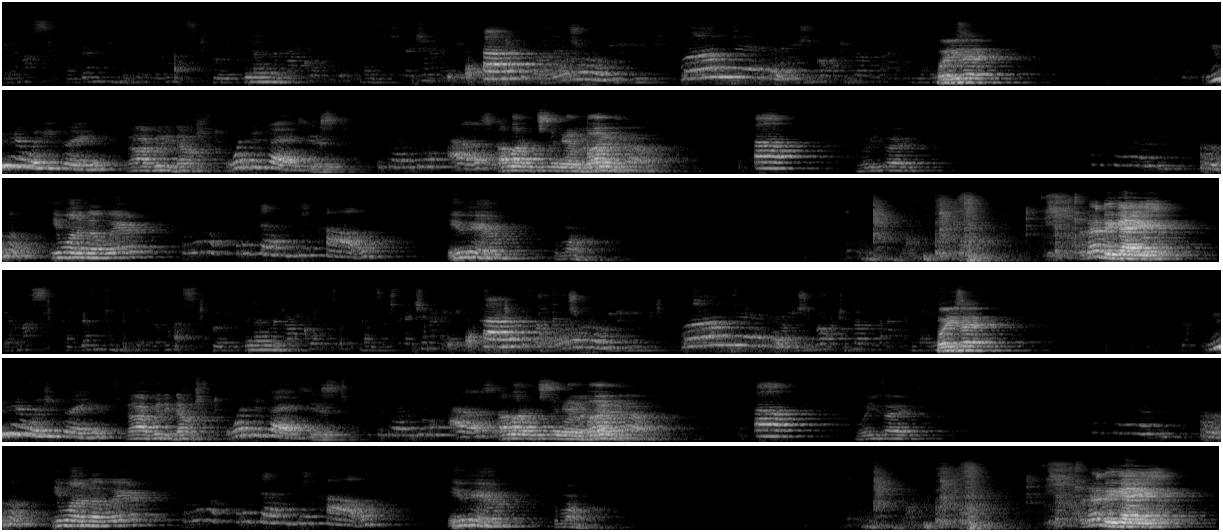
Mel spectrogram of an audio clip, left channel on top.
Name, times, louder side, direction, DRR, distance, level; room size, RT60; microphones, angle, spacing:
voice 1, 0.8-1.3 2.1-2.3 2.8-3.2 3.6-3.8 4.0-4.6 5.0-5.1 5.7-6.4 6.9-7.0 7.8-8.7 9.1-9.8 13.4-14.2 17.7-18.7 20.7-21.2 29.9-30.2, right 3 dB, 50° right, 2 dB, 0.3 m, -32 dB
voice 2, 2.4-2.8 4.8-6.1 6.8-7.8 12.0-13.2 14.4-15.2 16.0-17.0 19.7-20.0 23.3-23.8 24.2-24.6 24.9-25.7 26.2-28.1 28.8-29.4 33.0-34.1 34.8-35.2, equal, 90° left, -3 dB, 0.8 m, -30 dB
voice 3, 17.1-18.4 35.2-36.0, left 1 dB, 50° left, -3 dB, 0.6 m, -20 dB
2.6 x 2.0 x 2.5 m, 0.98 s
head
